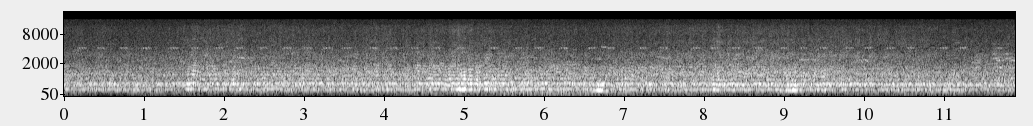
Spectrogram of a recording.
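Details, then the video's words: Dense swarm buzz from many bees, a continuous humming drone with occasional brighter individual wingbeat tones rising and fading over it, plus a faint high pulsing tick. "bees therapy relaxing natural buzzing sound"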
